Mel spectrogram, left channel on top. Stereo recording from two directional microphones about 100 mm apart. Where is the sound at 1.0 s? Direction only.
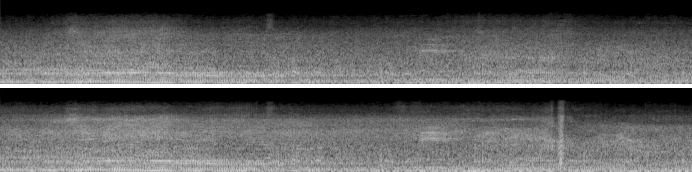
5° right (ahead or behind).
